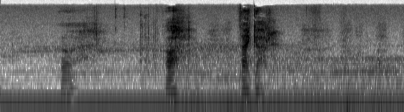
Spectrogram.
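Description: A young man exclaims loudly into a close microphone.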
